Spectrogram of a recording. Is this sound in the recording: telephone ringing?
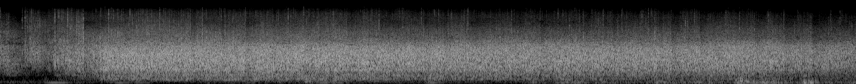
no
